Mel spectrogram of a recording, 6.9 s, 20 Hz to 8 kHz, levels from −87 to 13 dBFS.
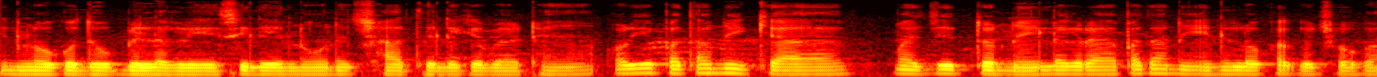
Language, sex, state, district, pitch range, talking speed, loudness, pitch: Hindi, male, Chandigarh, Chandigarh, 100-110 Hz, 280 wpm, -17 LUFS, 100 Hz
